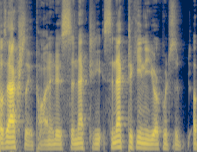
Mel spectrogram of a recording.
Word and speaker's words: synecdoche: just during this conversation i just keep saying cynic dose no that's not i know that's not how it's pronounced that's how i read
